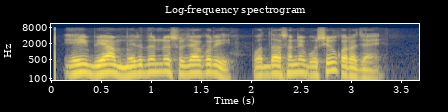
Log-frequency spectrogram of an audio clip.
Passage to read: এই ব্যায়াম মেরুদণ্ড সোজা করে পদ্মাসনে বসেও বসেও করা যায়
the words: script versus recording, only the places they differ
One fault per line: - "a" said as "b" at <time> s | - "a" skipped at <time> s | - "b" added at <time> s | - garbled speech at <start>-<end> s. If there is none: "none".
- "বসেও" skipped at 2.9 s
